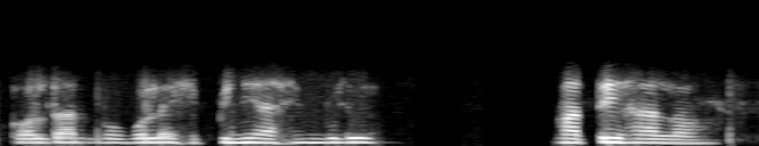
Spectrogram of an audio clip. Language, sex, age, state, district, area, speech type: Assamese, female, 60+, Assam, Dibrugarh, rural, conversation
